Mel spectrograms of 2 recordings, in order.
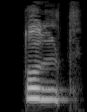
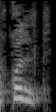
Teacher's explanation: فالتي تعرض للقاف يجعلها طاء · Shown in: first take · Term: اللثغة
